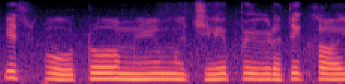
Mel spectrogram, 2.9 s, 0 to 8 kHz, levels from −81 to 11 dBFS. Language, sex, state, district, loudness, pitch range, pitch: Hindi, female, Madhya Pradesh, Katni, -13 LUFS, 190-205 Hz, 195 Hz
